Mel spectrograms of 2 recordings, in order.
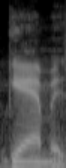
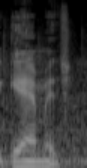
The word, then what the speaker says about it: Gamage: Now this is going to be Gamish. So that was, I kind of mispronounced, that was Sophie DeMoncos that had hit before that, and now it is Hannah Gamage.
